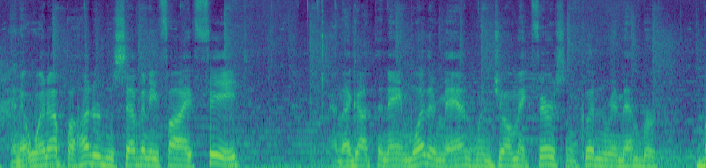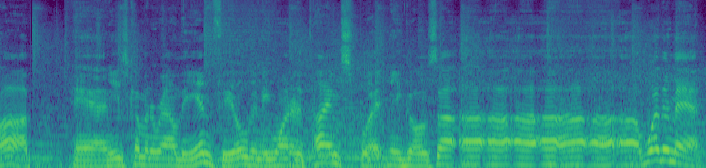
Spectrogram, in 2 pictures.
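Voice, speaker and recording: With clear music in the background, a man with a fairly high pitch talks at a moderate pace, his loudness very even and his pitch varying in an ordinary way. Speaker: race radio dispatcher and safety communicator. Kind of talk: interview answer, casual storytelling. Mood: reminiscing, wry humor. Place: studio.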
